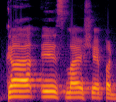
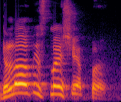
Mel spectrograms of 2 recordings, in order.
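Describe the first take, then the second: First: Said in the usual way. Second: "The Lord is my shepherd" with "Lord" ringing high and loud, slowly; proclaimed verse. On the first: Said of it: "English repeat of verse". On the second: Shown as a demonstration. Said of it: "climactic verse".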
